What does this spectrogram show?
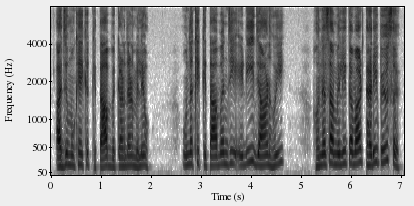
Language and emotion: Sindhi, happy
